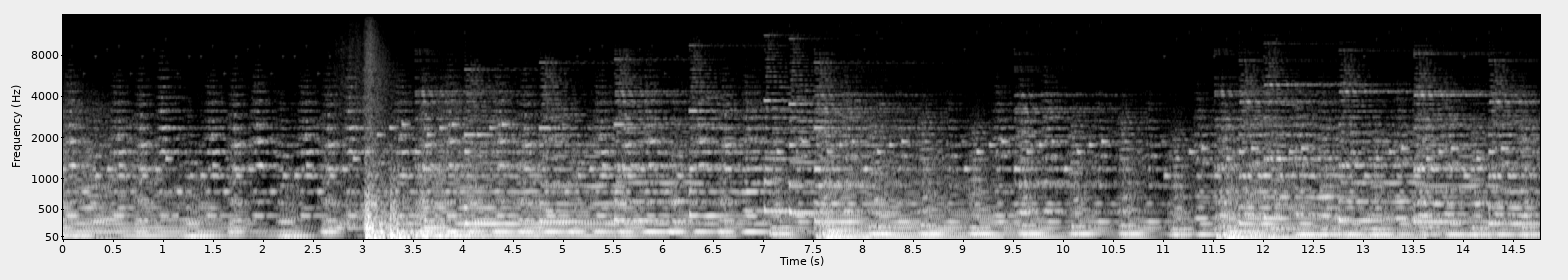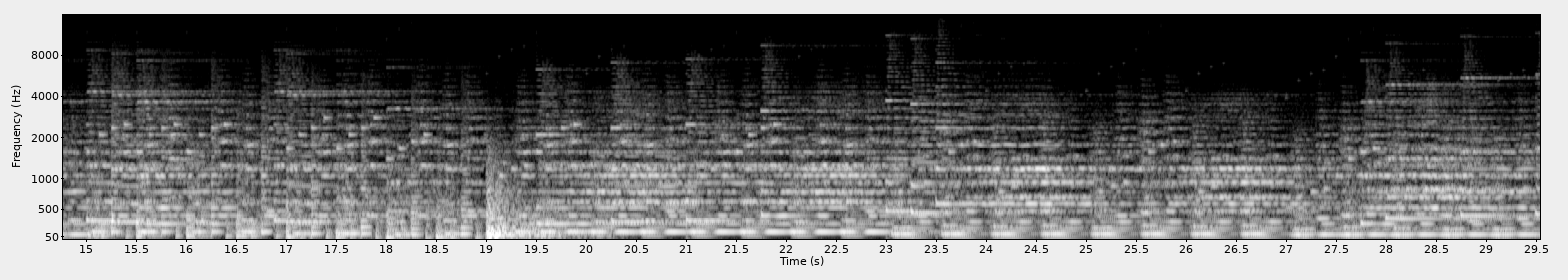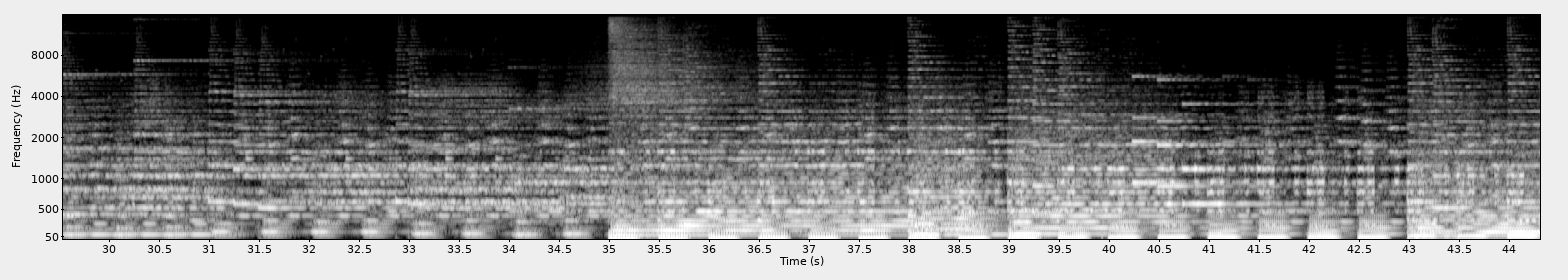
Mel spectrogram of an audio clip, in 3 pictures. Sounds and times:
Music: 0.0 - 44.3.

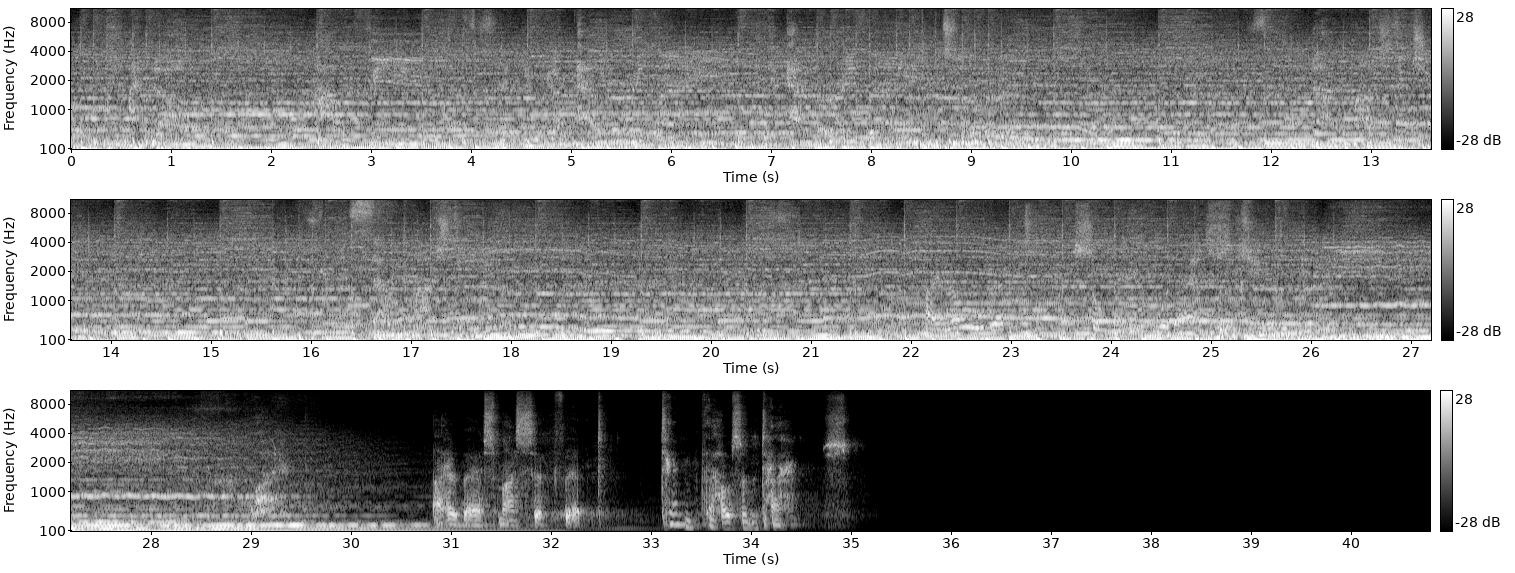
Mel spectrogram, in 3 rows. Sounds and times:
Music: 0.0 - 32.9
Speech: 22.0 - 25.8, 28.9 - 29.6, 30.8 - 35.3.

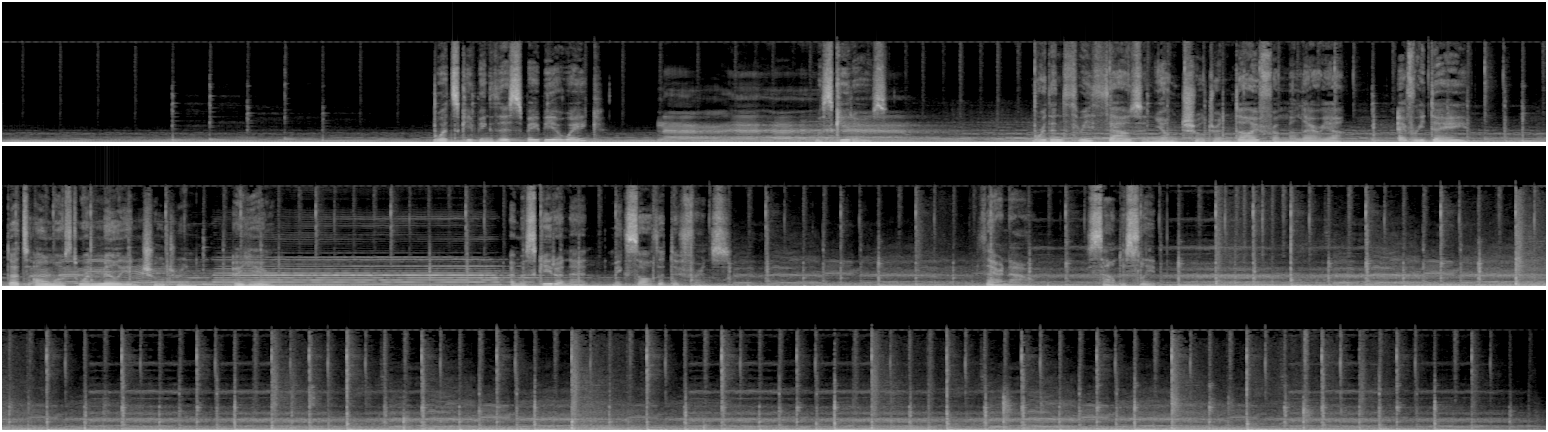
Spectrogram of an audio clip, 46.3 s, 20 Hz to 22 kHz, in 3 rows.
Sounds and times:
Music: 0.0 - 46.3.

